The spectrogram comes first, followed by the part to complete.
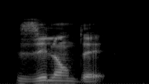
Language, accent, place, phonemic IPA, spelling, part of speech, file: French, France, Lyon, /ze.lɑ̃.dɛ/, zélandais, adjective, LL-Q150 (fra)-zélandais.wav
- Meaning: of Zealand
